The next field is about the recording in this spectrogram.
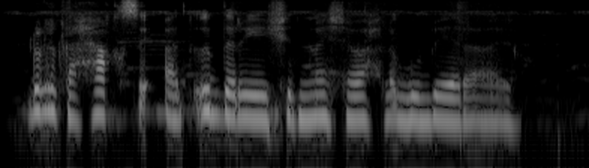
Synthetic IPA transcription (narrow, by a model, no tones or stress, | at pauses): ɖʊlkʰɐħɑqsɪʔaːd̪ʊd̪ɐɾjɛːʃɪd̪mɛːʃɐwɑħlɐɣʊbɛːɾaːjɔ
